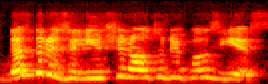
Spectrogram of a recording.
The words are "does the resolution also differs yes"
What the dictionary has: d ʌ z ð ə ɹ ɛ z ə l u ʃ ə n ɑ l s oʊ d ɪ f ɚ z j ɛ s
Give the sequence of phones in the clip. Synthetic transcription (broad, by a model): d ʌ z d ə ɹ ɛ z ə l u ʃ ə n ɑ l s oʊ d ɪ p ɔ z j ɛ s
